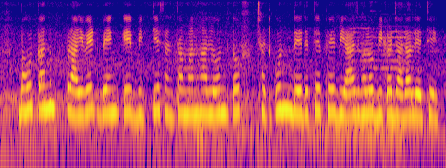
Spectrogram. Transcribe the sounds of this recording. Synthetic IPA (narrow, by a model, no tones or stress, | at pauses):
bɐɦʊt̪kən | pɾaːɪʋeːʈbɛ̃ːŋkːebɪd̪jesə̃nst̪ʰamənɦaloːnt̪o | t͡ʃʰɐʈkʊnd̪eːd̪et̪ʰepʰɪɾbijaːd͡ʒɡʱɐlobiːkəɾd͡ʒjaːd̪aleːt̪ʰeː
